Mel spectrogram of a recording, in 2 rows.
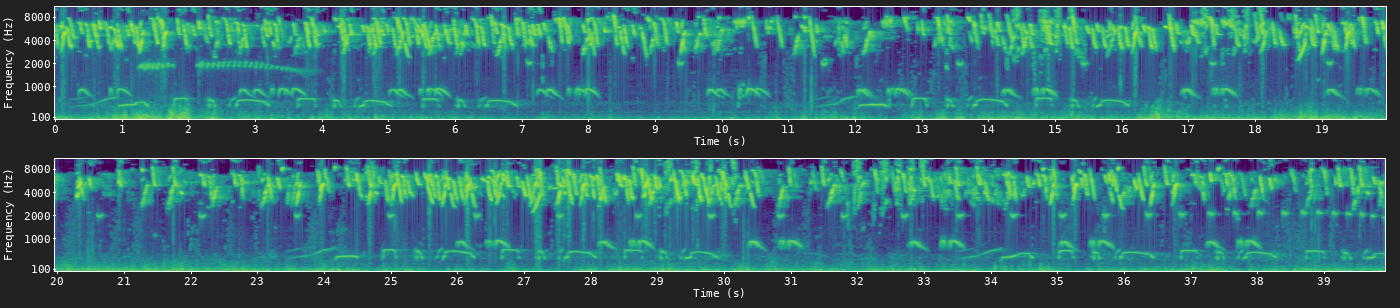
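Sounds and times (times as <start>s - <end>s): dove cooing: 0.0s - 39.9s
finches chirping and singing: 0.0s - 39.9s.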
